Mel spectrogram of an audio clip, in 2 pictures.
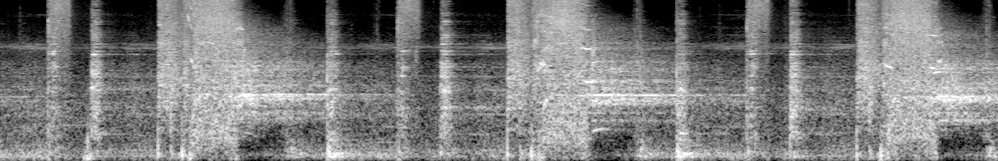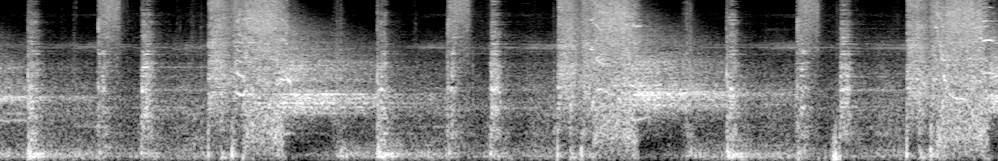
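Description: PP food-container thermoforming machine cycling about every three and a half seconds: each cycle a long hiss of air followed by a run of sharp clicks and knocks from the press and its valves, six cycles in all.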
